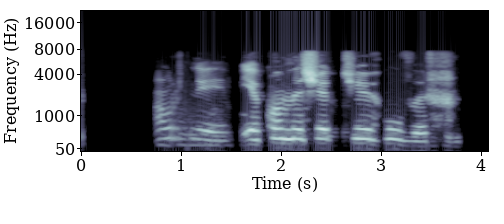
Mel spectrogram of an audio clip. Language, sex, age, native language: Icelandic, male, 14, Icelandic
